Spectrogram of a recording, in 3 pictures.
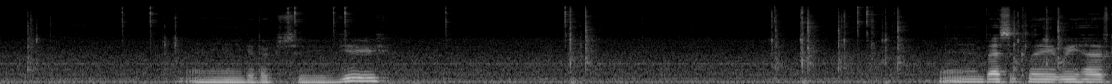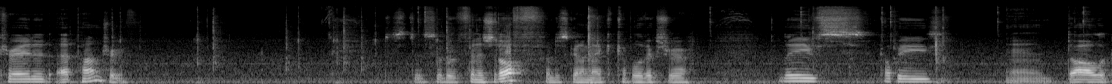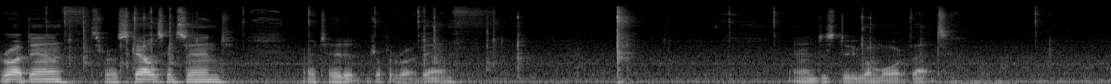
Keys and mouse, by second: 1.2 click, 1.7 e, 2.9 click, 5.9 alt+middle click, 8.2 alt+middle click, 8.6 click, 9.0 alt+middle click, 10.6 alt+middle click, 13.3 alt+middle click, 14.6 alt+middle click, 15.3 click, 15.6 alt+middle click, 17.0 w, 18.3 shift+click, 20.5 r, 21.1 click, 23.1 alt+middle click, 23.6 e, 24.0 alt+middle click, 24.7 click, 26.6 alt+middle click, 27.4 w, 29.5 click, 30.9 e, 31.6 shift+click.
